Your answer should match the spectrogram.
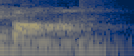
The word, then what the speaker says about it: bomb: When we say it, we don't pronounce that B. We just say bomb.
